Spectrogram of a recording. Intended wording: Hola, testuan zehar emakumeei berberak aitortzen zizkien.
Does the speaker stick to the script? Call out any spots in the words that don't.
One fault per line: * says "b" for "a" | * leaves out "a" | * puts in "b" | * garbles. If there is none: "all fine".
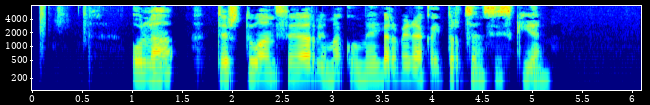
all fine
